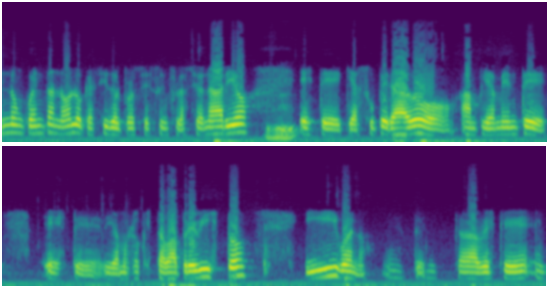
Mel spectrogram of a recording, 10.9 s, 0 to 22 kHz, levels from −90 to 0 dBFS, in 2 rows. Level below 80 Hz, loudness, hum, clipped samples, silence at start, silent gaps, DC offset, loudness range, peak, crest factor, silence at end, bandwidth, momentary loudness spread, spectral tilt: -40 dBFS; -13 LUFS; none; under 0.1%; 0 s; none; under 0.1%; 2 LU; -2 dBFS; 12 dB; 0 s; 9.2 kHz; 13 LU; -7 dB/octave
